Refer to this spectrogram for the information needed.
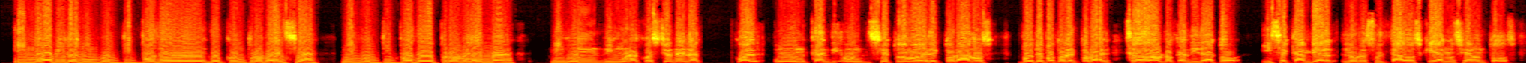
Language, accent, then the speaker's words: Spanish; Mexico; nosotros que somos mexicanos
